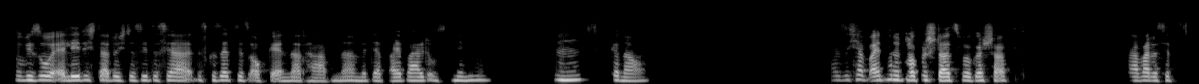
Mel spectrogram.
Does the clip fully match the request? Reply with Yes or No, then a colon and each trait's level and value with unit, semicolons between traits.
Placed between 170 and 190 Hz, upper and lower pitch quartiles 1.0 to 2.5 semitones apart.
Yes: medium, 185 Hz; narrow, 1.8 semitones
